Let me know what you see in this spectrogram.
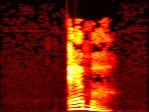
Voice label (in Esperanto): "ema", esperanto; geneva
